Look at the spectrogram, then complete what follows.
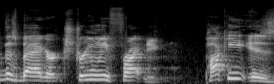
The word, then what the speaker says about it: Paqui: Oh, and it's rhymes with hockey, Paqui. So it's Paqui.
